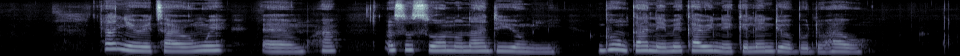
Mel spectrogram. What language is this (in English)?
Igbo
